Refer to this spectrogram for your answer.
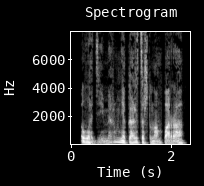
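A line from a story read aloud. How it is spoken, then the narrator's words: Whispered. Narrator (Russian): прошептала мисс Фокс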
